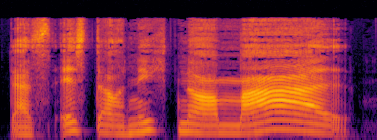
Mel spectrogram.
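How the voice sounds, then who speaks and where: A woman voicing a gruff, stern male badger who scolds in a loud voice. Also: on the low side, slow, no echo, studio quality, exaggerated voice.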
